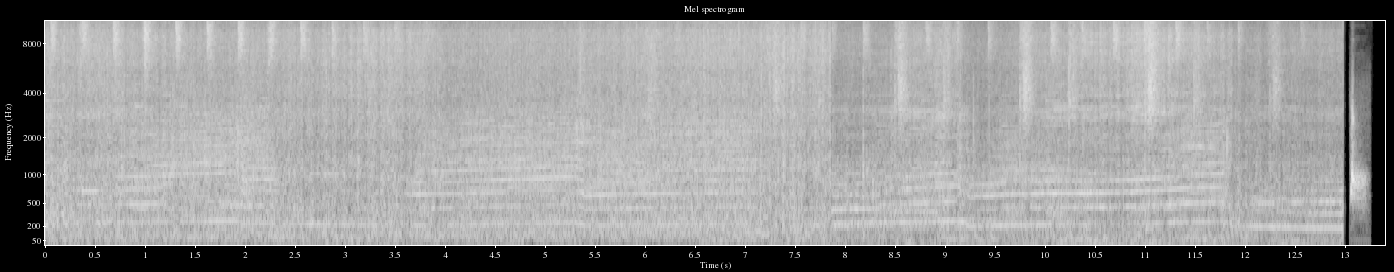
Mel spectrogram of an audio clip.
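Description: A motorcycle engine roars steadily, its pitch rising through the gears with brief drops at each shift.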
